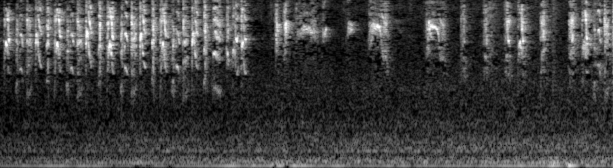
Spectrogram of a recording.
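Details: Crimson sunbird in lively song played to get lazy birds singing. Dense, high twittering runs for about two seconds, then breaks into separate shrill chips and short trills.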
